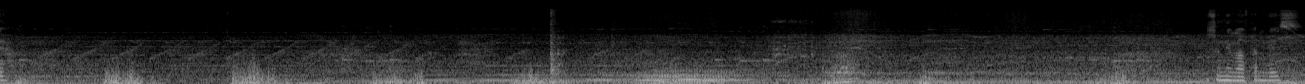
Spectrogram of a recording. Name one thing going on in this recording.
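A motorcycle engine revs up and down in short bursts.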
